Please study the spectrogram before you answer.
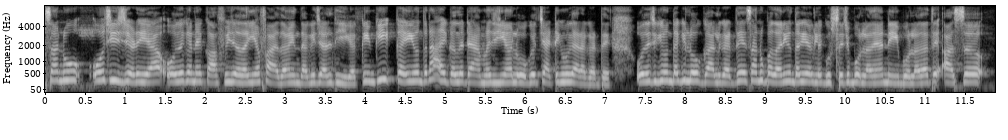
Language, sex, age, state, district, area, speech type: Dogri, female, 18-30, Jammu and Kashmir, Jammu, urban, spontaneous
